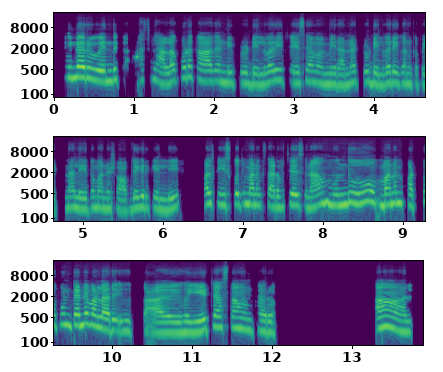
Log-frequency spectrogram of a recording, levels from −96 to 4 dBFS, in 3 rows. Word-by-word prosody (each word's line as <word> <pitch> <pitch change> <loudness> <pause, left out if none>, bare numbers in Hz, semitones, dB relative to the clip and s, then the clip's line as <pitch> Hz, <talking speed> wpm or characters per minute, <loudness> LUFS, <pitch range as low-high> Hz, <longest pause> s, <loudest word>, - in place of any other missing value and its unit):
తినరు 305 -1 +6 0.2
ఎందుక్ 260 - -3 0.2
అసలలా 230 -5 -3
కూడా 310 +1 -2
కాదండి 235 -2 -1
ఇప్పుడు 210 +1 -8
డెలివరీ 220 +7 -2
చేసామా 220 +1 -4
మీరన్నట్టు. 200 +4 -5
డెలివరీ 210 +3 -2
గనుక 200 -1 -7
పెట్టినా 200 +3 -8
లేదు 185 +2 -4
మన 190 -1 -4
షాప్ 170 0 -5
దగ్గరికెళ్లి 195 -3 -2 0.4
వాళ్ళు 260 +1 +1
తీసుకొచ్చి, 250 +2 -2
మనకి 245 -1 -1
సర్వ్ 210 0 0
చేసినా 220 -4 +2 0.2
ముందు 250 +4 +1 0.4
మనం 270 +2 +3
పట్టుకుంటేనే 310 +7 +2
వాళ్ళు 270 -5 +5
అరి 225 0 +2 0.4
ఆహ్, 190 0 +3
ఇహ! 190 - -2 0.2
ఏడ్చేస్తా 275 +3 +2
ఉంటారు. 205 -2 -3 1.3
ఆ! 260 - +7 0.3
ల్ 200 - -8
225 Hz, 140 wpm, -24 LUFS, 200-260 Hz, 1.3 s, ఆ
